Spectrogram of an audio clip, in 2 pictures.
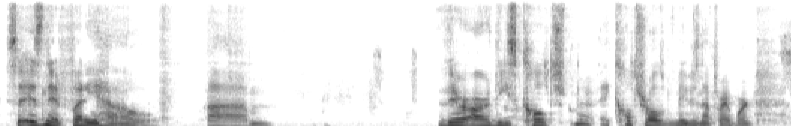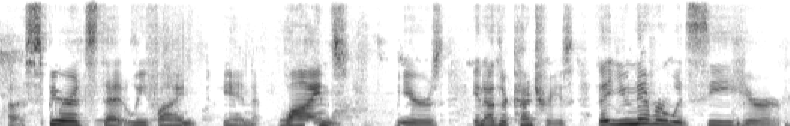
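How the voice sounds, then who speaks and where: A man's voice: on the high side, unhurried, vocal fry. A man hosting a casual live online chat, asking rambling questions that he corrects as he goes. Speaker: show host.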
